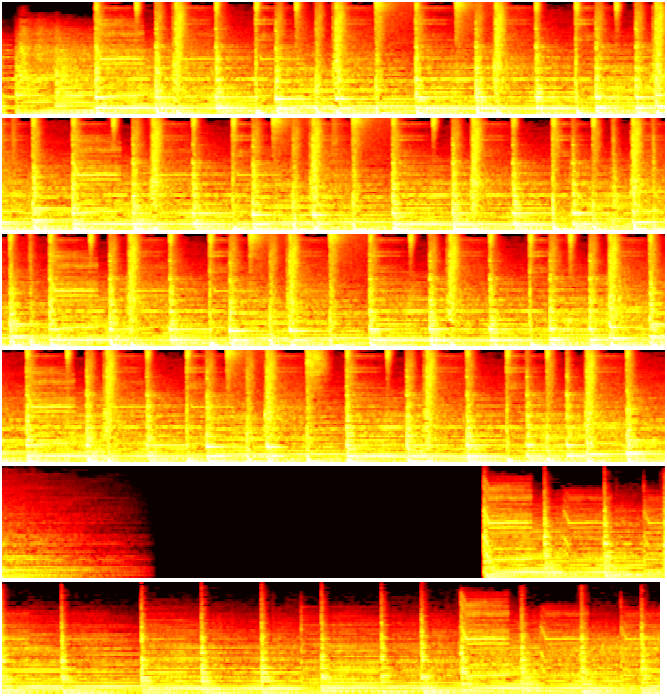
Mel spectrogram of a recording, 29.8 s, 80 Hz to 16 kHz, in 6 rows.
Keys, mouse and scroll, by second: 1.1 ctrl+z, 1.9 click, 2.0 scroll down 1, 2.2 middle click, 2.6-3.0 scroll up 1, 3.0-6.2 drag, 6.2 ctrl+z, 6.5-7.8 drag, 7.8 scroll down 1, 8.1 middle click, 8.6 click, 9.2 scroll up 1, 10.5 ctrl+click, 11.8-12.1 ctrl+scroll up 2, 12.4 scroll down 1, 12.6 scroll up 1, 13.4 click, 14.7 scroll down 1, 17.3 click, 21.1 Delete, 21.3 scroll down 1, 21.7 middle click, 22.0 scroll down 1, 22.4 click, 25.9 scroll down 1, 26.9 click.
